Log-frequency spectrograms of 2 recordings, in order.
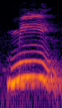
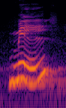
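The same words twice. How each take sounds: First: मील with a long drawn ee. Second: मिल with a short, quick i. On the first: Teacher to kids, long vowel मील. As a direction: stretch the ee in मील. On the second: Teacher to kids, short vowel मिल. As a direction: clip the i in मिल. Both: Shown as a demonstration. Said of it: "अंतर है ना बोलने में".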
